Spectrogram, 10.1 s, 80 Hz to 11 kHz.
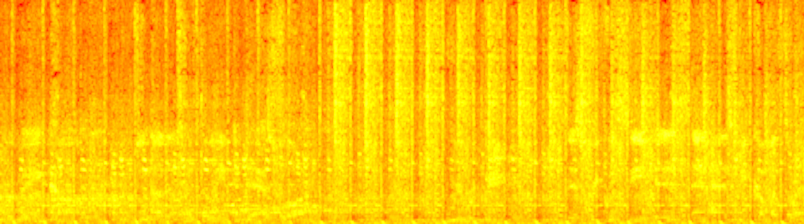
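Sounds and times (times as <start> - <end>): fast techno kick drum: 4.0 - 8.8
gritty percussion and synths: 4.5 - 8.4.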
